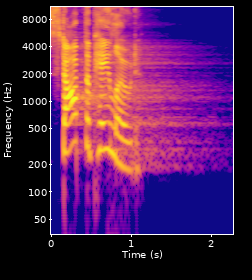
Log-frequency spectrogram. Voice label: Announcer Match Role Defend

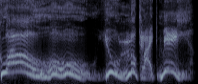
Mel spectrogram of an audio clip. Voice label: Taunt Directed; Grohk; paladins

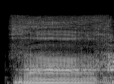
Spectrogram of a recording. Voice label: anger

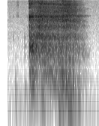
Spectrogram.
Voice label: anger; Puck

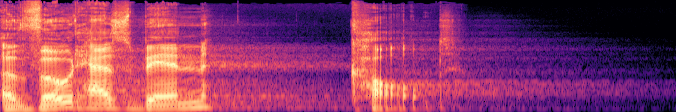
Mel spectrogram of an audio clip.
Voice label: Announcer Voting Called

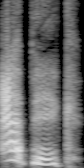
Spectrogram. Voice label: Announcer Lobby Card Epic; Evie

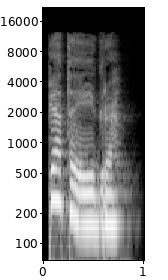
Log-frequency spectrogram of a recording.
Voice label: Announcer, ru; Dota 2

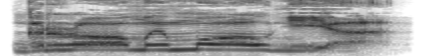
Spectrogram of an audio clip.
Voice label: death, ru; dota2

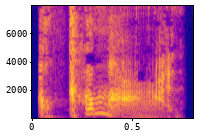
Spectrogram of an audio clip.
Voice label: anger; meepo

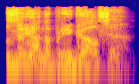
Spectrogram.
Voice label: failure, ru

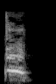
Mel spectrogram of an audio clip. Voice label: pain, ru

